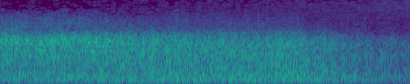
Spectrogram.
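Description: Drama sound effect: a loud, steady rushing rumble like a blast of magic smoke or an explosion, easing off slightly near the end.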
